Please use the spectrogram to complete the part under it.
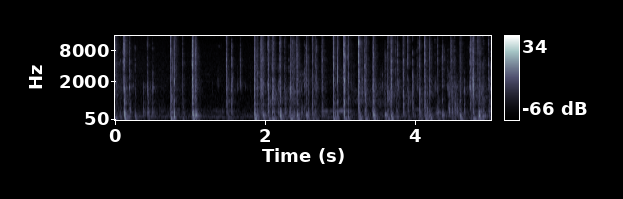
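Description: Notes being typed on a computer keyboard: many quick, crisp key clicks in uneven bursts with short pauses, fairly soft, with no talking.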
